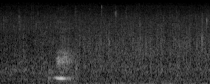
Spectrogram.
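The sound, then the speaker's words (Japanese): Steady rain falls in a forest in a soft, continuous hiss, with one brief louder drop or patter standing out near the start. No voices, just the even wash of rainfall. “私は、雨は嫌いじゃないです。”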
